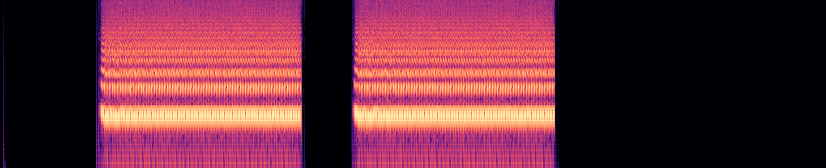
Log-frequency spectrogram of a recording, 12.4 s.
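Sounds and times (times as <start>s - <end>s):
horns playing: 1.5s - 4.6s, 5.3s - 8.4s.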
